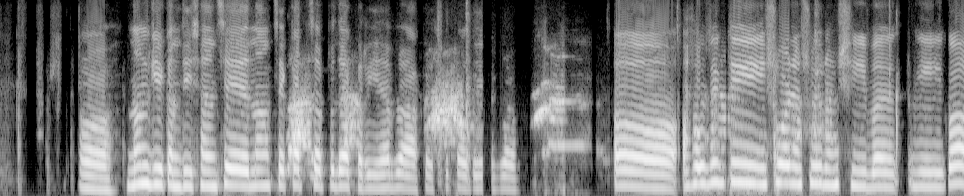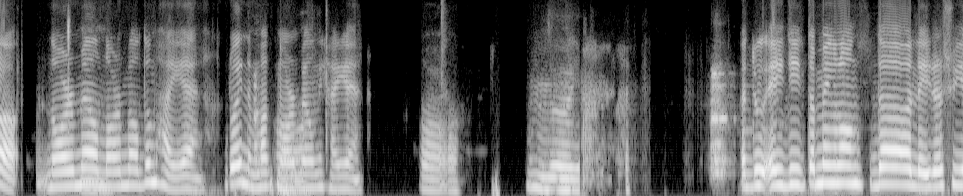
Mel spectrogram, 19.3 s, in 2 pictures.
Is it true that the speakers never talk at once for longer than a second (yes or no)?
yes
